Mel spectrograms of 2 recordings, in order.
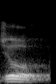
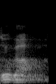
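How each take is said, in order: First: The word ends on the 'g' consonant. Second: The word ends with a final 'a' vowel. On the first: The speaker calls it right. "আসলে শব্দটি কিন্তু যোগ" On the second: The speaker calls it wrong. "এটা অত্যন্ত বিকৃত লাগে শুনতে"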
